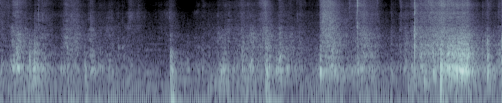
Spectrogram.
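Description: Cardboard boxes being handled: rustling and a few knocks early on, then a louder stretch of cardboard sliding and rubbing from about three seconds in as the figure's box is pulled out of the shipping carton.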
